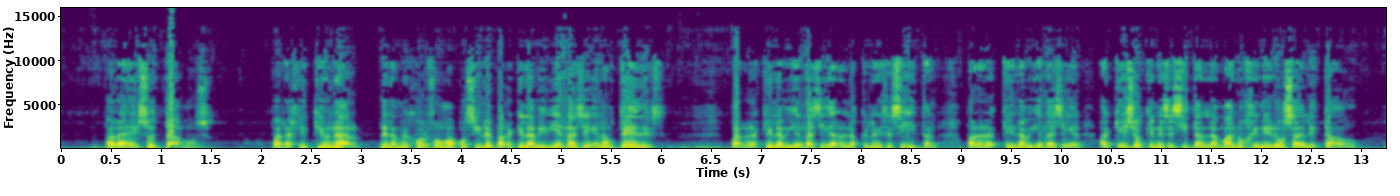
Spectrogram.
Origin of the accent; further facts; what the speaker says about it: Uruguay; eso marca a lo que somos los uruguayos.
